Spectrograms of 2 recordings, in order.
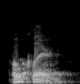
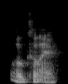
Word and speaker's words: Eau Claire: Eau Claire. Eau Claire.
